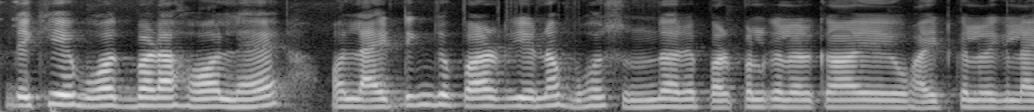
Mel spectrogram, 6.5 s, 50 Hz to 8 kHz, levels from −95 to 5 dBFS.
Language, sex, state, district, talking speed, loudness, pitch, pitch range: Hindi, female, Bihar, Patna, 220 wpm, -17 LUFS, 200 Hz, 190-225 Hz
